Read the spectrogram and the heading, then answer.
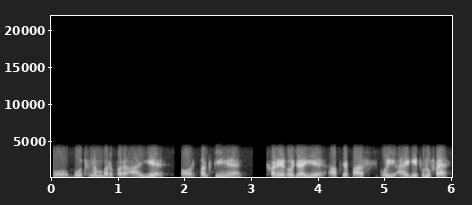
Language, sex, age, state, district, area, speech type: Hindi, male, 45-60, Bihar, Samastipur, urban, conversation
